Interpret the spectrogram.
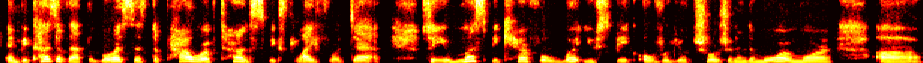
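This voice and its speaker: A young woman from Atlanta, Georgia, giving an earnest personal testimony in a faith interview, quoting scripture and pausing on fillers. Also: mid-range voice, creaky, mellow, slightly rough, no echo. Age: young adult. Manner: earnest, preaching tone with scripture quotes. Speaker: guest.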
